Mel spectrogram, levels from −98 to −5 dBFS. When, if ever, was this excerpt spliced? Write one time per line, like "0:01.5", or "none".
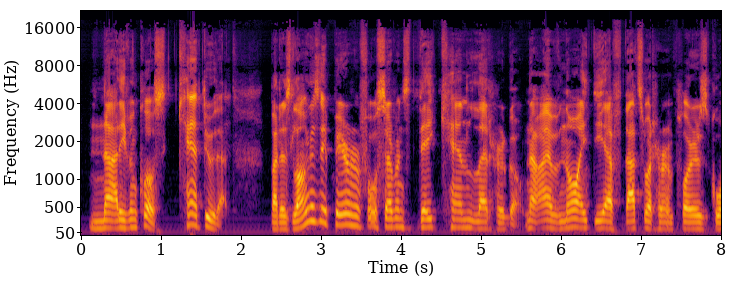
none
